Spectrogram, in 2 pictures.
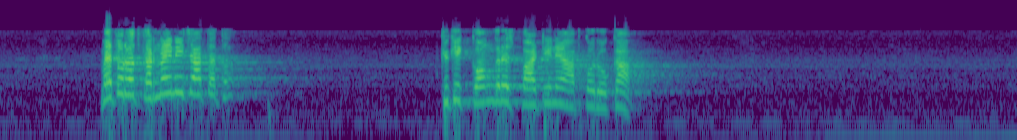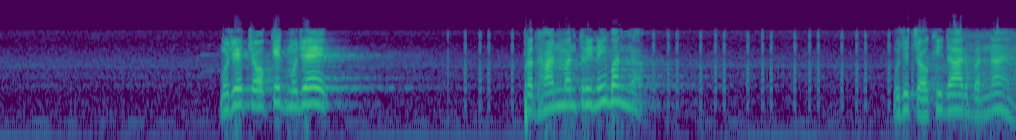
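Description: A young man speaks with emphasis through a microphone and loudspeakers, in short bursts with pauses.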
